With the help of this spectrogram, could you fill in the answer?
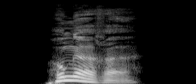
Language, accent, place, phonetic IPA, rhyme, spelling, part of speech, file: German, Germany, Berlin, [ˈhʊŋəʁə], -ʊŋəʁə, hungere, verb, De-hungere.ogg
- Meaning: inflection of hungern: 1. first-person singular present 2. first/third-person singular subjunctive I 3. singular imperative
